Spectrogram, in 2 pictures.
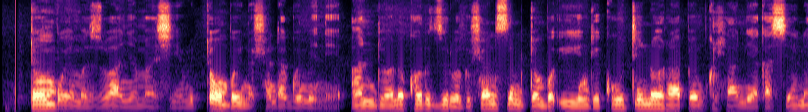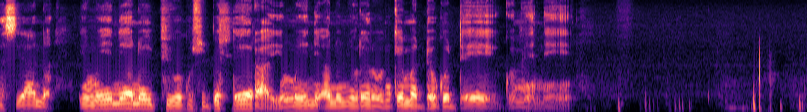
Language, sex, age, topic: Ndau, male, 18-24, health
